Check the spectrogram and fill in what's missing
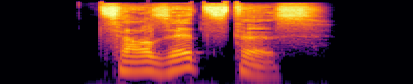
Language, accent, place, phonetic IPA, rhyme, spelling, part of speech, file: German, Germany, Berlin, [t͡sɛɐ̯ˈzɛt͡stəs], -ɛt͡stəs, zersetztes, adjective, De-zersetztes.ogg
- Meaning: strong/mixed nominative/accusative neuter singular of zersetzt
